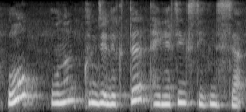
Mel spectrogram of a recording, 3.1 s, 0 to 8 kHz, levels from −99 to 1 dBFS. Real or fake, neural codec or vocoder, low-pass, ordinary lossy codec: fake; codec, 16 kHz, 4 kbps, FunCodec, trained on LibriTTS, 50 frames a second; none; none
